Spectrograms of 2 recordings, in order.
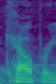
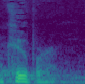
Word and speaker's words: Cowper: Looks like Cowper. You pronounce it Cooper, I'm told.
